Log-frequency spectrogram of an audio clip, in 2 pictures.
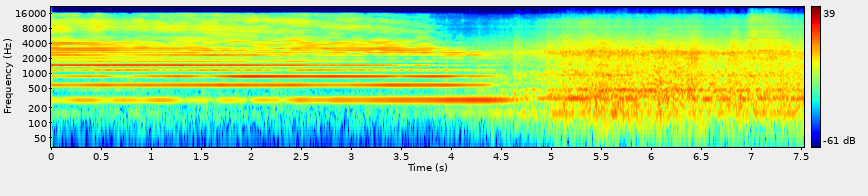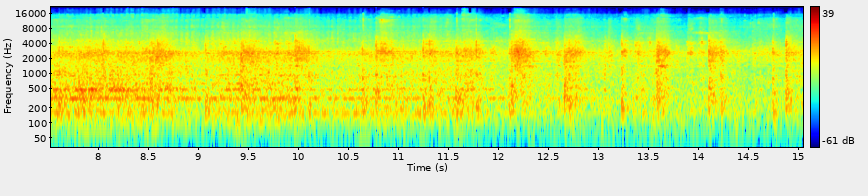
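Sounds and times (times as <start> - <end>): train horn blast: 0.0 - 8.1
train wheels clacking on rails: 4.6 - 15.0.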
